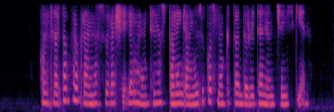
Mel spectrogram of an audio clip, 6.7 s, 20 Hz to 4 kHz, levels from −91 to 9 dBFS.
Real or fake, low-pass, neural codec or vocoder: fake; 3.6 kHz; codec, 16 kHz, 1 kbps, FreqCodec, smaller model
